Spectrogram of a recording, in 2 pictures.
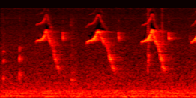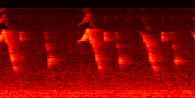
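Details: Pacific parrotlet just after waking, giving sharp, high, downslurred chirps, roughly one to two per second in an uneven series, over a low steady hum.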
